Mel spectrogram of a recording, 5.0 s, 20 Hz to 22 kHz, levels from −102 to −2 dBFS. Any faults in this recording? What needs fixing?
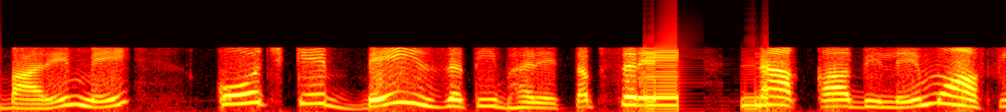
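The whole clip carries G.726 ADPCM damage at 24 kbit/s: each sample is coded as a few bits of difference from a prediction, so a rasping hiss rides on the speech and tracks its loudness, and nothing passes above 4 kHz. A spectrogram shows a hard ceiling there and grainy noise filling the speech bands. Prevent it by using 32 kbit/s or a wideband codec on that link.

From 3.22 to 3.83 s, just after "کے بے عزتی بھرے", the speech turns into robotic sound from repeated short buffers, a rigid metallic buzz at 133 Hz. The likely cause is audio arriving too seldom, with roughly 7.5 ms segments replayed in place of most of the real signal. On the waveform this appears as identical repeating cycles, and a spectrogram shows evenly spaced harmonic stripes of 133 Hz. Prevent it with deeper jitter buffering and proper packet-loss concealment in place of simple repetition.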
